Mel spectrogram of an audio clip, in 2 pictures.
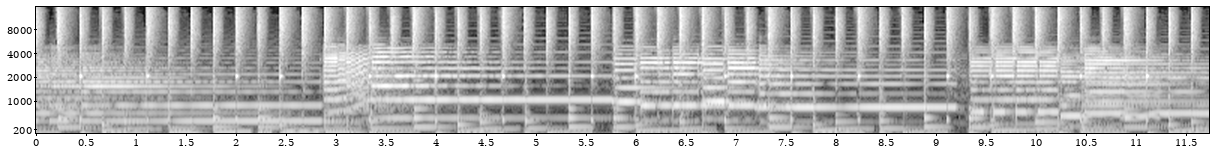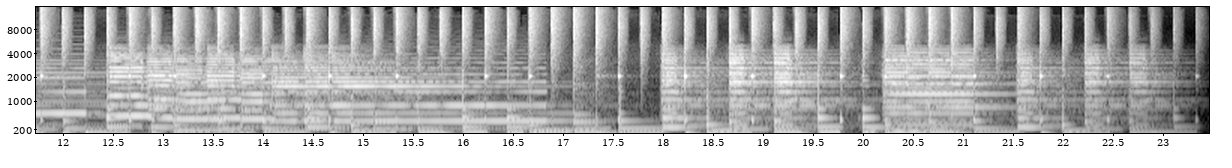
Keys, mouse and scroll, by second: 0.5 click, 1.8 click, 2.3 click, 3.5 click, 4.1 click, 6.7 click, 7.4 click, 8.2 click.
